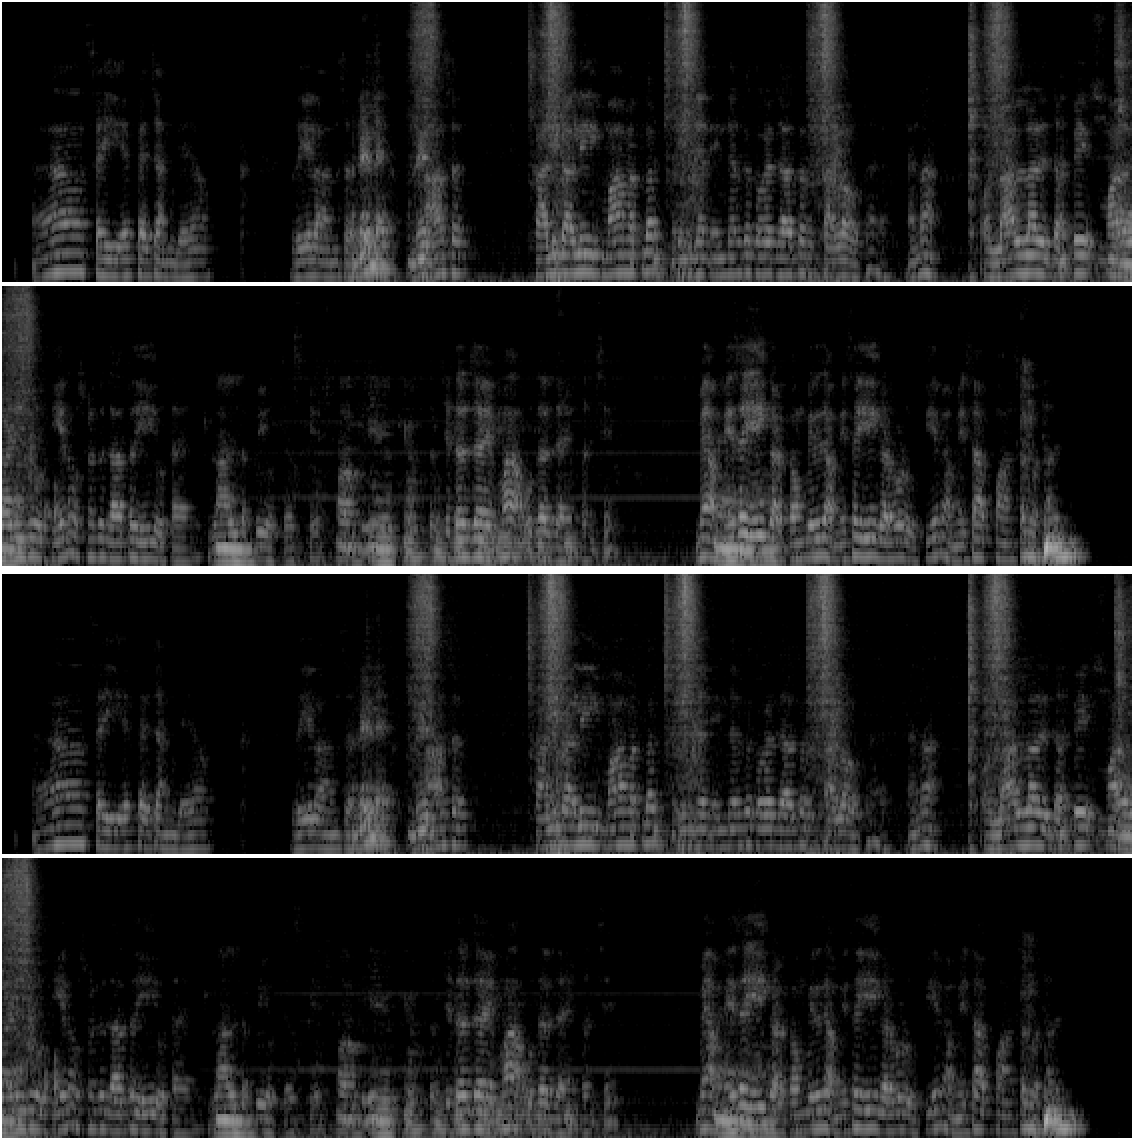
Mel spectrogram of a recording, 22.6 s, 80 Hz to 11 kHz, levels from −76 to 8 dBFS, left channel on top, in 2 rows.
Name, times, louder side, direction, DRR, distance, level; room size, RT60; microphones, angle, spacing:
voice 1, 0.3-2.1 2.9-3.7 4.2-4.6 5.3-9.3 9.8-14.5 15.6-17.4 18.2-21.8, left 2 dB, 80° left, 0.6 m, -40 dB
sound 1, 3.4-11.8, right 3 dB, 35° right, 0.8 m, -36 dB
voice 2, 3.5-4.3 10.6-10.7 11.0-11.5 13.4-13.8 14.6-16.3 16.9-17.0 18.4-19.0 21.5-22.1, left 2 dB, 30° left, 0.3 m, -36 dB
sound 2, 13.2-19.3, equal, 50° left, 1.0 m, -53 dB
4.6 x 2.1 x 3.1 m
head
